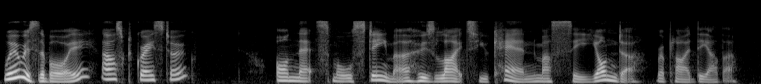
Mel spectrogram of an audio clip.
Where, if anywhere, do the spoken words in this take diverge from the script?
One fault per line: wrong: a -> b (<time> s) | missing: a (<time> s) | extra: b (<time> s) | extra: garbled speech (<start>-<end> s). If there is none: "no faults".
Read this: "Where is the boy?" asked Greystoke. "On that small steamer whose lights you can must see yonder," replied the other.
no faults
